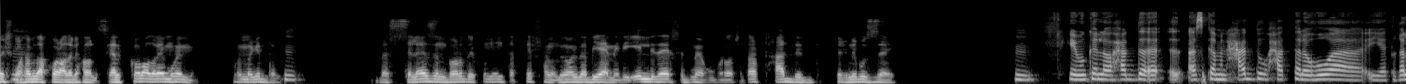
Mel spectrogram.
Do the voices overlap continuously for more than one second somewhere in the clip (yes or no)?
no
